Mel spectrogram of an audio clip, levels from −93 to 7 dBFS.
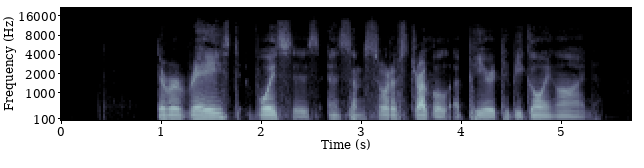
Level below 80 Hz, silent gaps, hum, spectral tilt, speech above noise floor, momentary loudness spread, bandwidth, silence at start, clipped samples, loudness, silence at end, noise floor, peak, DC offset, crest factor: -72 dBFS; none; none; -6 dB/octave; 55 dB; 14 LU; 13.5 kHz; 0.95 s; under 0.1%; -31 LUFS; 0.45 s; -85 dBFS; -10 dBFS; under 0.1%; 22 dB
